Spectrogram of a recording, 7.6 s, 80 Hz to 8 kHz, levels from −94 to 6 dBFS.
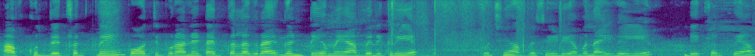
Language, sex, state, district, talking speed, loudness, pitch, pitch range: Hindi, male, Rajasthan, Jaipur, 245 wpm, -21 LUFS, 250 Hz, 240-265 Hz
